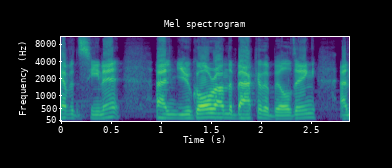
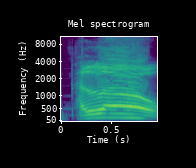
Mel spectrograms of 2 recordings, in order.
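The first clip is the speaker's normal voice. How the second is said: big, ambient, amplified booming voice; 4 dB louder than usual. Showing how a voice sounds through the device: big, ambient projected voice. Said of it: "it's really big and ambient".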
